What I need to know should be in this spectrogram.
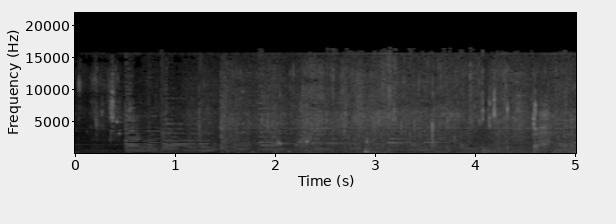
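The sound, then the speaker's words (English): Continuous wet sounds of water being added while a dough of flour, salt and proved yeast mixture is mixed by hand, a steady patter and squelch with small drips, no one speaking. “If needed, add more water.”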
